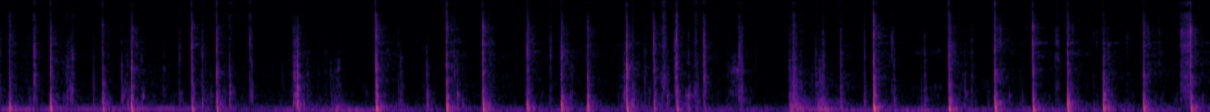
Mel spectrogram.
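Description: A basketball dribbled on a paved driveway, bouncing in a quick, slightly uneven run of about two bounces a second.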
